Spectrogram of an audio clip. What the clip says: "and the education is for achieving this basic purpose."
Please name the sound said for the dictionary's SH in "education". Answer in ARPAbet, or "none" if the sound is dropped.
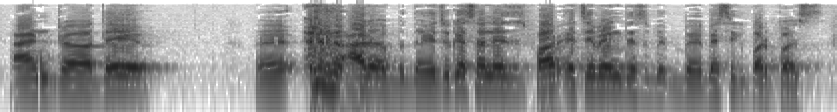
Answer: S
